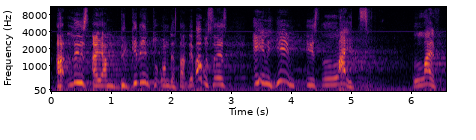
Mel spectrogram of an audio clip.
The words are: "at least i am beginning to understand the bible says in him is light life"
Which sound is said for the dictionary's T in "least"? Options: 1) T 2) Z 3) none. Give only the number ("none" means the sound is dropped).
1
